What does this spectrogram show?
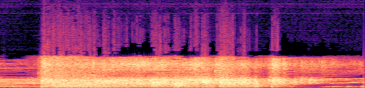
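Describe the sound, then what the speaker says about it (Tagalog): A loud, sudden burst erupts on a residential street during a late-night New Year celebration with music and feasting, a single broad roaring blast that lingers about three seconds before fading, captured from a distance by a security camera. "Nagkaroon ng magkasunod na pagsabog."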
